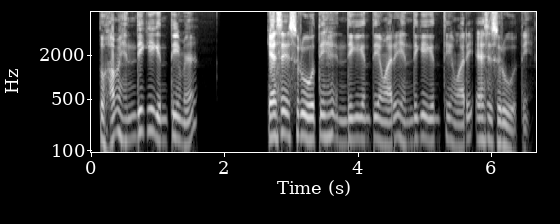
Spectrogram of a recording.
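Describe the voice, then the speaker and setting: एक आदमी, जो रिकॉर्ड की गई ऑनलाइन क्लास पढ़ाता है, खुद सवाल पूछकर खुद जवाब देता है और स्वरों को खींचकर बोलता है।. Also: male voice, medium pitch, clean tone, no room sound, clean studio sound. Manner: asks questions then answers them himself; drags out vowels to demonstrate. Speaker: teacher. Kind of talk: recorded online lesson.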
